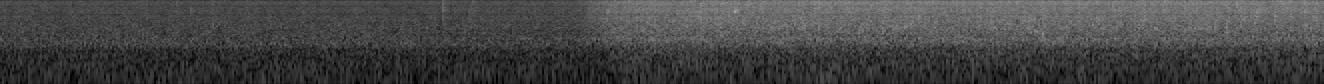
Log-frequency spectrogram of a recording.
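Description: Heavy rain: a steady downpour, first heard muffled through an open doorway, then suddenly louder and closer about four and a half seconds in.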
